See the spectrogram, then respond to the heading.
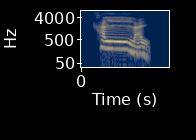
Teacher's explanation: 그러면 어떻게 된 거라고? 뒤에 있는 니은이 리을에 영향받은 거지. 그래서 리을하고 똑같이 변한 거잖아. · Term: 순행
